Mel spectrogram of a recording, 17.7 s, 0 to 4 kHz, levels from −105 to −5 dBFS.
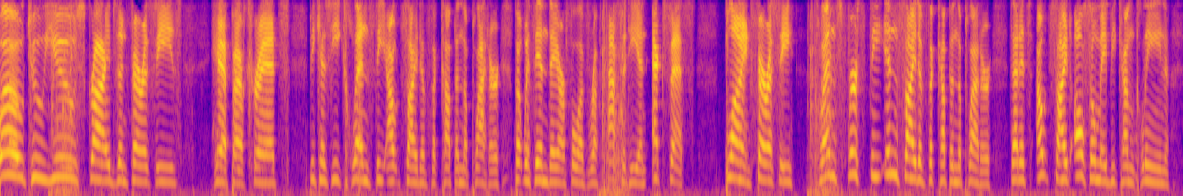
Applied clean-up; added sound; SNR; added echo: none; Telephone; 17 dB; none.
